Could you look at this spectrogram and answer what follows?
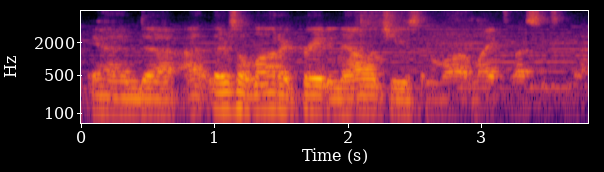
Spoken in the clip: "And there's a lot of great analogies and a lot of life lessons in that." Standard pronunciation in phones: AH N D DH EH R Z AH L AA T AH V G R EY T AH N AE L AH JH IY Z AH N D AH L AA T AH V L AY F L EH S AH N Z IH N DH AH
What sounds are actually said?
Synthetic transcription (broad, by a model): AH N DH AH R Z AH L AA T AH V G R EY T AH N AE L AH JH IY Z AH N AH L AA T AH V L AY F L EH S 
